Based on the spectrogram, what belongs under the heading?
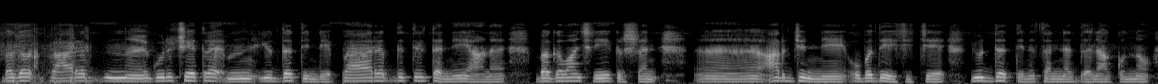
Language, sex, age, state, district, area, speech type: Malayalam, female, 45-60, Kerala, Palakkad, rural, spontaneous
